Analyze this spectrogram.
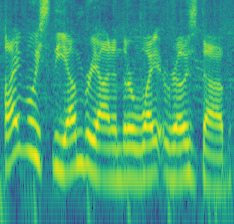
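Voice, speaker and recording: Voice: mid-range voice, lively intonation, normal speed, a little mellow, faint music behind. A commentator giving casual, scripted video commentary with dry, sardonic asides. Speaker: host of a video commentary channel.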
